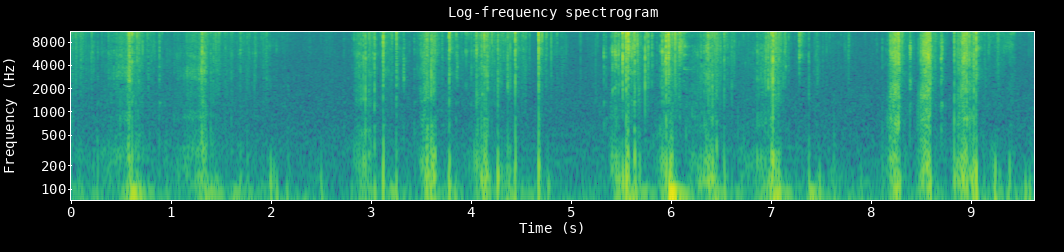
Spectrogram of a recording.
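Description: A solid, dry, hand-sized white Evyap soap bar held in the hand has its end scraped and shaved into thin curls with a box-cutter blade. Repeated short, crisp scraping and tearing strokes with crunchy crinkles carry a bright hiss over a low, dull body.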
